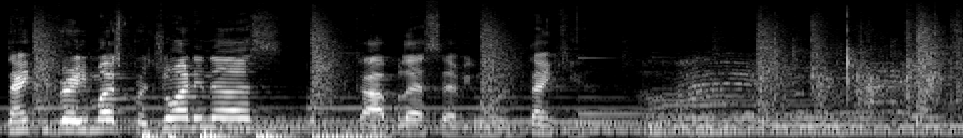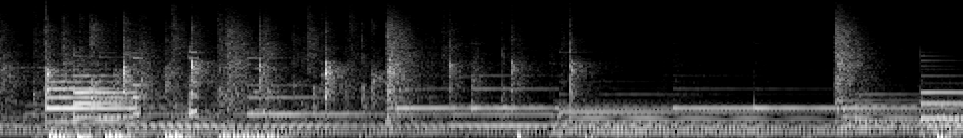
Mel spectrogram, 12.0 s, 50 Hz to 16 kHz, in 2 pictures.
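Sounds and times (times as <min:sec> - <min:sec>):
held chord: 0:00.0 - 0:12.0
higher melody: 0:00.0 - 0:12.0
deep bass notes: 0:00.9 - 0:02.5, 0:06.3 - 0:07.8
live band soft music: 0:06.3 - 0:09.3.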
